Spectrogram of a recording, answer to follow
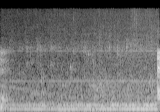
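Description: Fish frying in oil in a skillet, a steady sizzle with a low steady hum underneath.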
